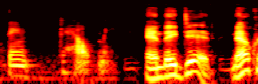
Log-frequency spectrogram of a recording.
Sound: voiceover

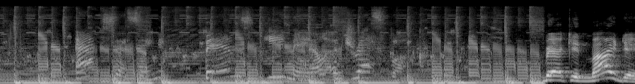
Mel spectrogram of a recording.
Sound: pat

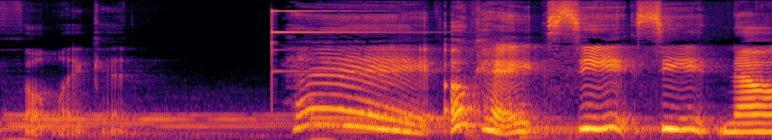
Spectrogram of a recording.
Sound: bell dings

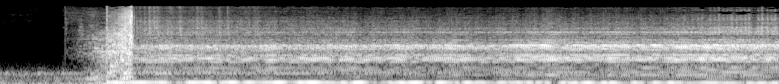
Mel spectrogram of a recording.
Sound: buzzing

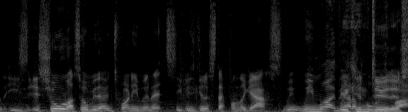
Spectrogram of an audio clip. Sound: none

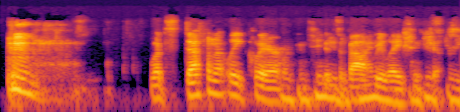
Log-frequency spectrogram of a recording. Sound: audio distorting

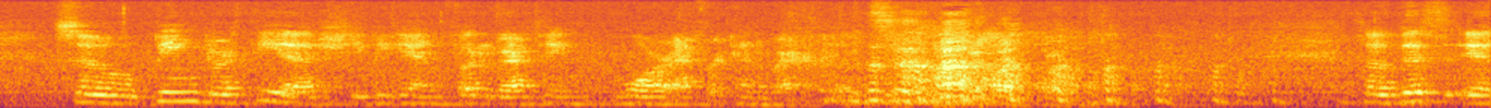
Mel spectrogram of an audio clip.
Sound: laughter

